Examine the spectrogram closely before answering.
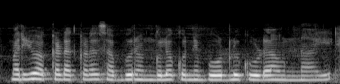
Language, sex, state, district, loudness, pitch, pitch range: Telugu, female, Telangana, Hyderabad, -15 LUFS, 220 Hz, 215-225 Hz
